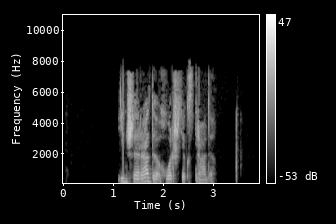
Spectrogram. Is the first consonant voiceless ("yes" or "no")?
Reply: no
